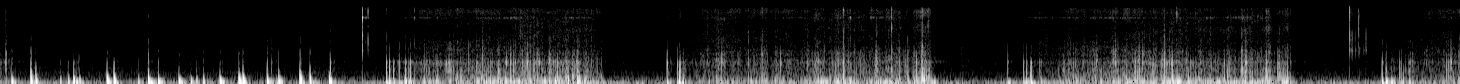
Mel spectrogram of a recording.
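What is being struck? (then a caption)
Cork trivet tapped and scratched with fingernails. Long acrylic nails tap quickly on a thin, solid, round flat cork trivet with dark printed squares, held up close to the microphone. For about two seconds the taps come as a run of soft, dull knocks. The nails then scratch across the cork in long, low, muffled rasping strokes with brief pauses.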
